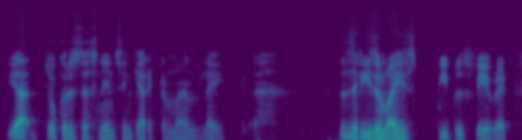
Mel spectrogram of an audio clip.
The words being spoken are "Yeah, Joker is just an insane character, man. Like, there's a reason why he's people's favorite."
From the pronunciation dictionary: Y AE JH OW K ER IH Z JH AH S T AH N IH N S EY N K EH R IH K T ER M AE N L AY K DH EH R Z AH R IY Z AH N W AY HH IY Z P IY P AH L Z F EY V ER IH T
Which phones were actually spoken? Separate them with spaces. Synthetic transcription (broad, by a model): Y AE CH OW K ER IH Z JH AH S T AH N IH N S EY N K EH R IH K T ER M AE N L AY K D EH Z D AH R IY Z AH N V AY HH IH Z P IY P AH L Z F EY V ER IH T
